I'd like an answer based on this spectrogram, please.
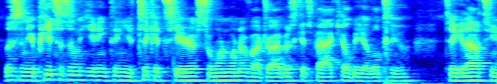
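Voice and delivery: plain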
